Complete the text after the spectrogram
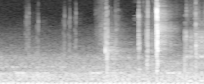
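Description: A playing card slides and flips with a soft papery swish.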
